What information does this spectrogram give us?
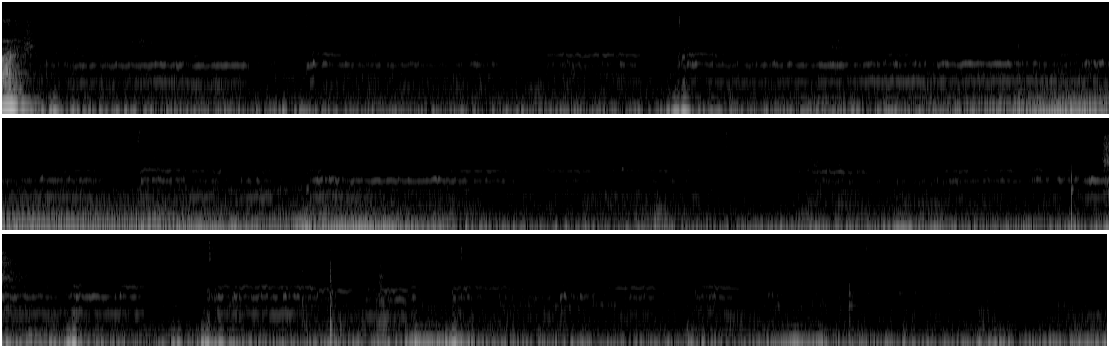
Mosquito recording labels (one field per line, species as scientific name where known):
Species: Anopheles arabiensis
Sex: female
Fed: unfed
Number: one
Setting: cup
